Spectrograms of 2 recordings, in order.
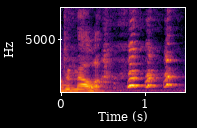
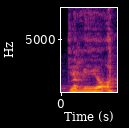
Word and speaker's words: Di Meola: Play with Al DeMella. And Al Jarreau. Don't forget him. What's Al's last name? Dimiola.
